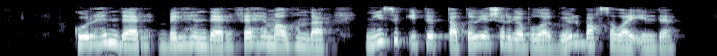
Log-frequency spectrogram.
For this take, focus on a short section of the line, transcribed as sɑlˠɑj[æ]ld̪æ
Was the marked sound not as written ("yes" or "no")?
yes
